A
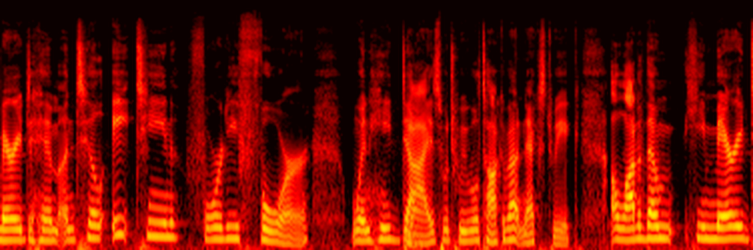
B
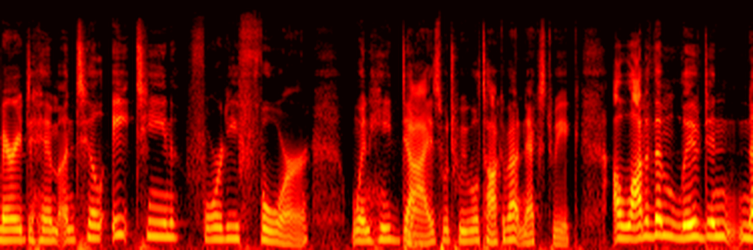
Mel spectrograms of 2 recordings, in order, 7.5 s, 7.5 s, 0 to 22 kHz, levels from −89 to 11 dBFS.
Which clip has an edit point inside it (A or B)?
A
